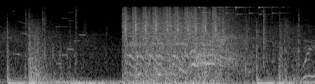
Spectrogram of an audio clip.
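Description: Dense automatic gunfire and bursts of shooting in a Metal Gear Solid 4 battle, loud and continuous, with a sharp onset of heavier fire partway through and a busy battlefield din.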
